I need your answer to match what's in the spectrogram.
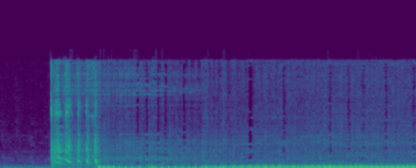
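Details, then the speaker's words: Motorcycle with undertray refitted, after a dead flat battery and a suspected loose starter-solenoid wire, running with no petrol tank fitted: starter spins briefly, engine catches at once and settles to a steady, even idle. "Right, so we've got this Undertray back on now. The bike now starts."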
